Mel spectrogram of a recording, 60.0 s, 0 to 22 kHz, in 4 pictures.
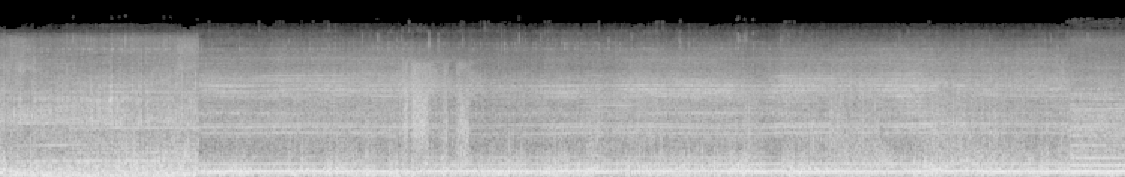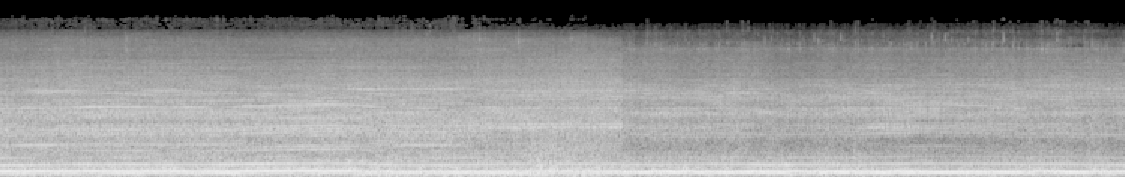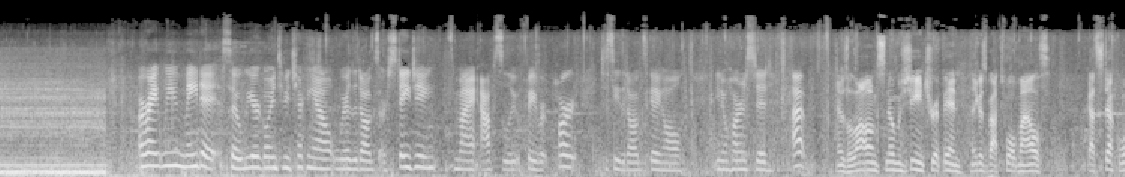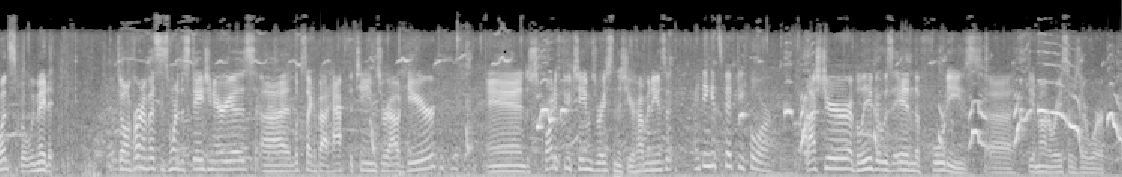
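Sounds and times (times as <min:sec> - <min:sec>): snowmobile engine running: 0:00.0 - 0:59.9.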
